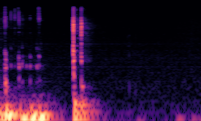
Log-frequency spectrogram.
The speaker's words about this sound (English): Open PowerShell as an administrator again. I type git sil vm host.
